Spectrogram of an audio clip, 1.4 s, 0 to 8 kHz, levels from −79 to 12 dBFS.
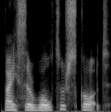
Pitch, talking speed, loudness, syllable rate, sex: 190 Hz, 170 wpm, -17 LUFS, 3.9 syllables/s, female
